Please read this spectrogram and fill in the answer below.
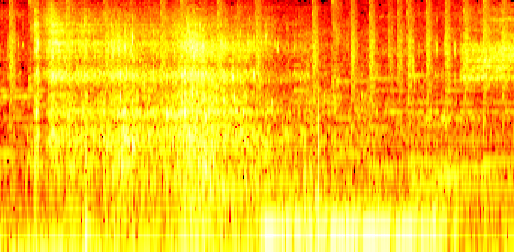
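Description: Background music with a loud rush of churning underwater bubbles as a diver enters the water, and a heavy low rumble in the second half.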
